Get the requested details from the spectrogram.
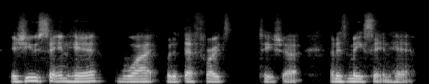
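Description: A man with a southern English accent, medium-pitched and somewhat breathy, at a moderate pace. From southern England. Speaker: podcast host. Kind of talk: casual chat. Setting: video call.

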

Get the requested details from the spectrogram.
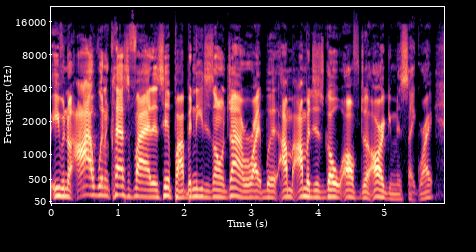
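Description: A man with a fairly high voice talks at a fairly quick clip, his pitch varying in an ordinary way, over noticeable background noise. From Chicago, US (moved there from Arizona in 1994). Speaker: podcast co-host. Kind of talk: casual chat.

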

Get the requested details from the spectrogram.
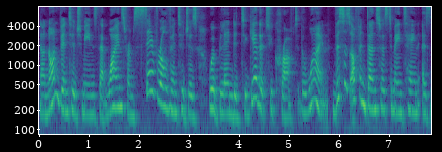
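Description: A woman speaks at a medium pitch and moderate pace. Her lively intonation comes through a somewhat breathy voice. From South Africa. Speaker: wine educator. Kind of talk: scripted narration.

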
